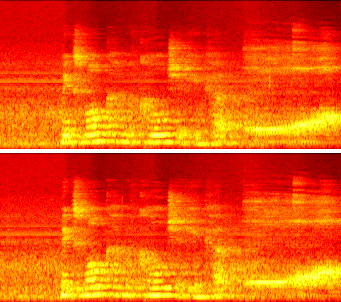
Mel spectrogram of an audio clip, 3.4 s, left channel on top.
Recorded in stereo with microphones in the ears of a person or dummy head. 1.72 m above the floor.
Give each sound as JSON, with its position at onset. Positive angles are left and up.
{"t": 0.6, "sound": "a woman speaking", "side_deg": -70, "distance_m": 1.8}
{"t": 2.4, "sound": "snoring", "side_deg": -5, "distance_m": 1.8}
